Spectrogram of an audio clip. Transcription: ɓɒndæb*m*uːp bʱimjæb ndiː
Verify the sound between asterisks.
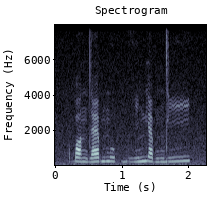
correct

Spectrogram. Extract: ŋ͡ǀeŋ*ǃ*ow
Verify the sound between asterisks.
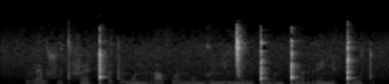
correct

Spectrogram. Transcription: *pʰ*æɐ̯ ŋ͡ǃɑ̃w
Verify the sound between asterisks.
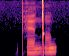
correct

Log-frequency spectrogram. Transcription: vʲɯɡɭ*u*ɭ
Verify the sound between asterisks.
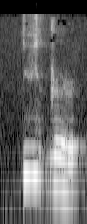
incorrect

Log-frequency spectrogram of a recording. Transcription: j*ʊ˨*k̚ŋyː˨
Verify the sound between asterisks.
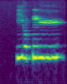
correct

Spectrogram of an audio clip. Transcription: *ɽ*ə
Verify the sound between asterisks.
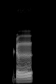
correct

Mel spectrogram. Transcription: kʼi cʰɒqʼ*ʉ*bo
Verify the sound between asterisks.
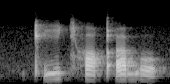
incorrect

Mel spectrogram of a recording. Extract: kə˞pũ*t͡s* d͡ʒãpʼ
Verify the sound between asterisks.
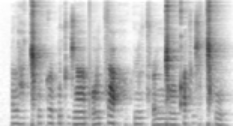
correct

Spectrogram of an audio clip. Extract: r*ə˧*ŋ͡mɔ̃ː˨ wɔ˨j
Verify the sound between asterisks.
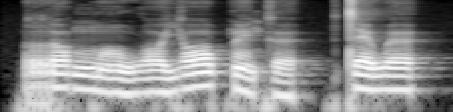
incorrect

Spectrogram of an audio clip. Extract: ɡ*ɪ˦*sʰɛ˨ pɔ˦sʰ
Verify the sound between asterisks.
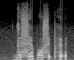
incorrect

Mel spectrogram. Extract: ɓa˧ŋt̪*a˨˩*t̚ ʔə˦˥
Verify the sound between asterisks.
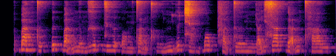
incorrect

